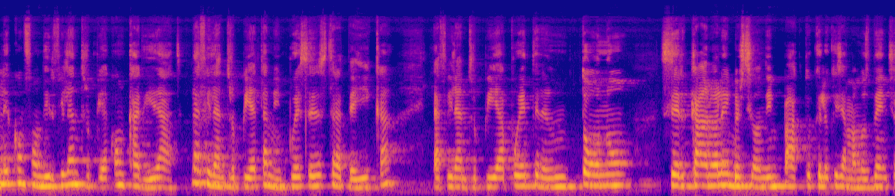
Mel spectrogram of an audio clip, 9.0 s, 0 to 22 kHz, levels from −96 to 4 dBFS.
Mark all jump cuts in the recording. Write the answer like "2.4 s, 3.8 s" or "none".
1.9 s

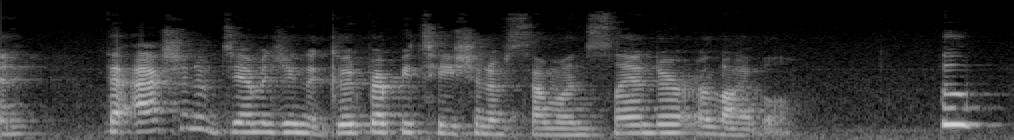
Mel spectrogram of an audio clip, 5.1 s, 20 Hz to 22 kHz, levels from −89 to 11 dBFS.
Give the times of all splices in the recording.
none

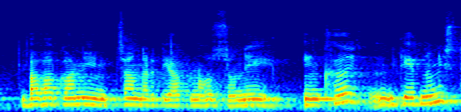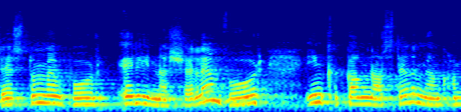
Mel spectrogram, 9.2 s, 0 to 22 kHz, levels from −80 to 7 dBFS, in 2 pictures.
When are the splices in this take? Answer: none

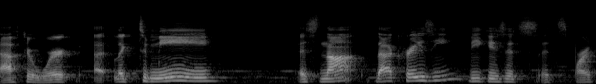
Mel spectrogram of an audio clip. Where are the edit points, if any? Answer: none

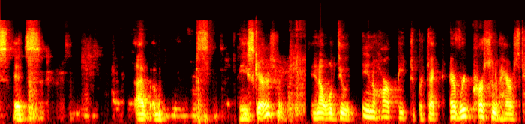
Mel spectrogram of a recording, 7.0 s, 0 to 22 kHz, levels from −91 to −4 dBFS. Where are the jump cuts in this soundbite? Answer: 4.0 s

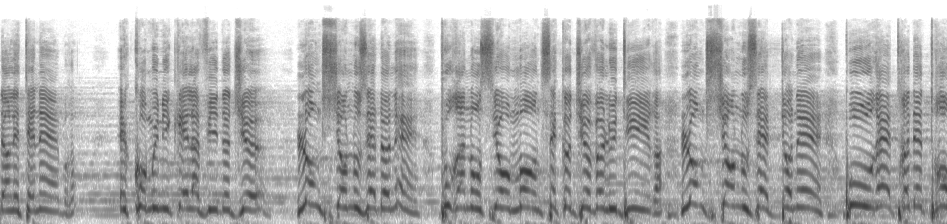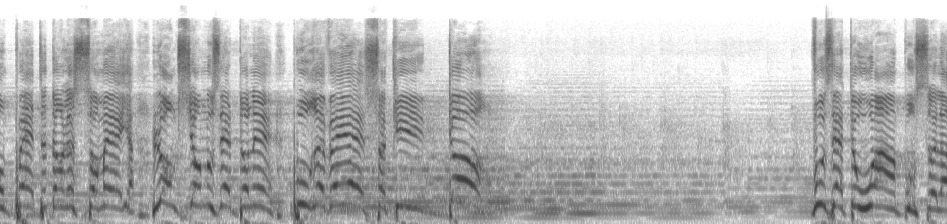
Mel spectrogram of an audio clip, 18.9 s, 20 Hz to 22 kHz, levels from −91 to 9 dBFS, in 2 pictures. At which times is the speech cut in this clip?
none

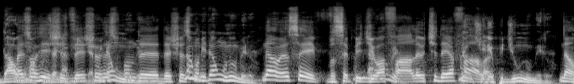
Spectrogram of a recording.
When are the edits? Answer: none

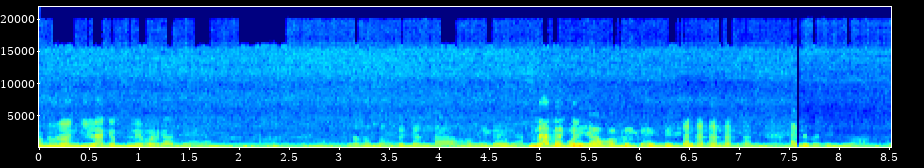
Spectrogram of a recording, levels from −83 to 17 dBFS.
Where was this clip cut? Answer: 7.6 s

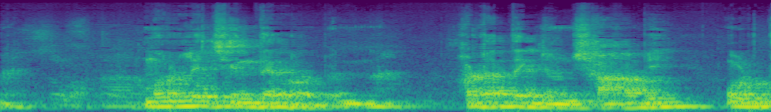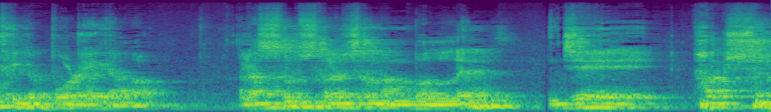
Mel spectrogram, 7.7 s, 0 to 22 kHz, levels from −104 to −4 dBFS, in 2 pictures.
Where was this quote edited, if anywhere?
6.5 s

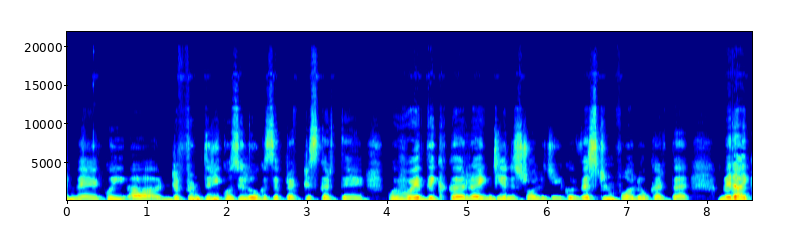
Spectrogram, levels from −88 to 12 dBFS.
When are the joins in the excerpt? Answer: none

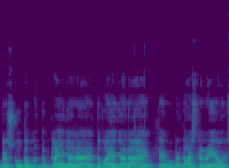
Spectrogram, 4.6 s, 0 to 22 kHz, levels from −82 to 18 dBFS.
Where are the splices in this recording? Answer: 3.1 s

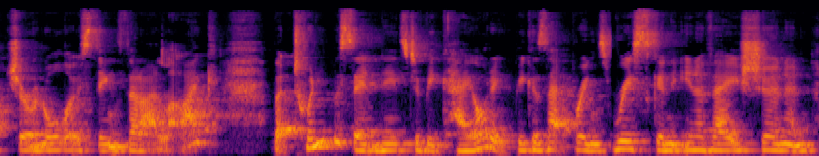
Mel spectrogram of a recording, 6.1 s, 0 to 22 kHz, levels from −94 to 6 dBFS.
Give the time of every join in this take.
none

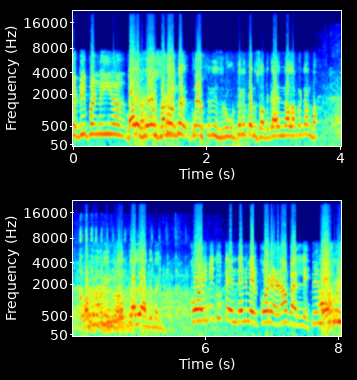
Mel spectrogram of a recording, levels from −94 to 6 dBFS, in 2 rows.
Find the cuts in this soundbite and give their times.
5.6 s

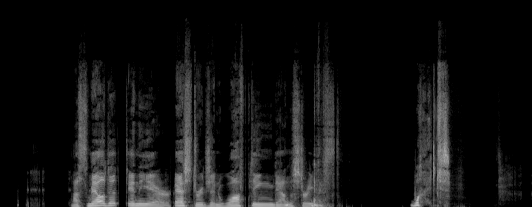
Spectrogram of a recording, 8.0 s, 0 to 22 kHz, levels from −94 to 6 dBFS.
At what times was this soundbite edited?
2.5 s

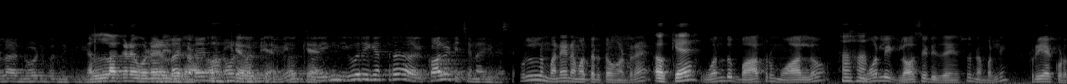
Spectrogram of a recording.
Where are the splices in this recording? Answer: 5.1 s

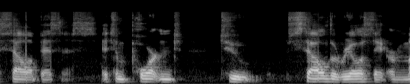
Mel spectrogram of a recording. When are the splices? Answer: 1.0 s

